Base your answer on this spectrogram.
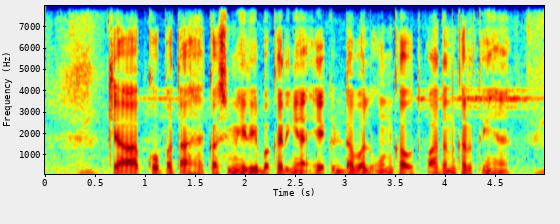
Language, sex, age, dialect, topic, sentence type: Hindi, male, 18-24, Kanauji Braj Bhasha, agriculture, statement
